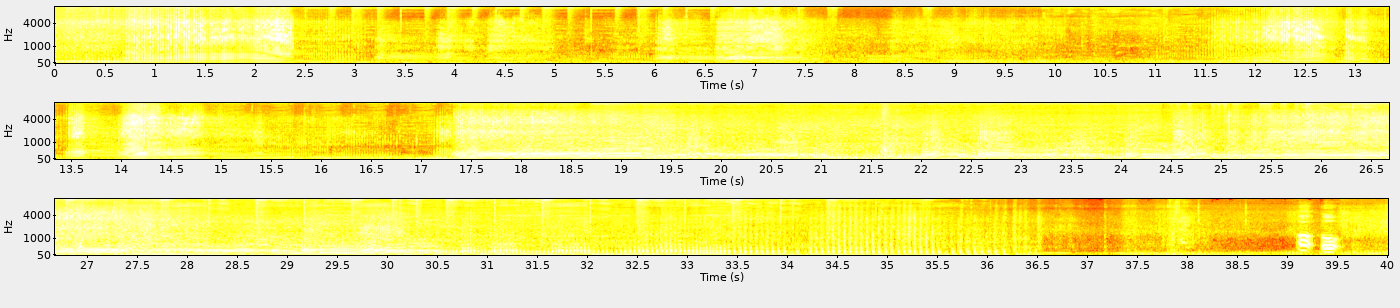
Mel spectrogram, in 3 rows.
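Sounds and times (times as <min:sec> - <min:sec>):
motocross bike engine revving: 0:00.0 - 0:09.8, 0:11.4 - 0:36.8.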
